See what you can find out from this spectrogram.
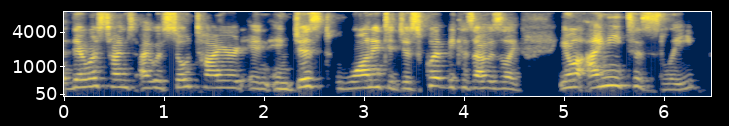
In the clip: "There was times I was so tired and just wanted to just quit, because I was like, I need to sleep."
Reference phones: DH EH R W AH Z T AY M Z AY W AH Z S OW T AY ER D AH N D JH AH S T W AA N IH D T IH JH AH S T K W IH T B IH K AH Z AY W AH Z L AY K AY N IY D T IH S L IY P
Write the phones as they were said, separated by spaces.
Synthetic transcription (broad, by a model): DH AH R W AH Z T AY M Z AY W AH Z S OW T AY ER D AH N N JH AH S T W AA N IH D T IH JH AH S T K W IH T B IH K AH Z AY W AH Z L AY K AY N IY D T IH S L IY P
